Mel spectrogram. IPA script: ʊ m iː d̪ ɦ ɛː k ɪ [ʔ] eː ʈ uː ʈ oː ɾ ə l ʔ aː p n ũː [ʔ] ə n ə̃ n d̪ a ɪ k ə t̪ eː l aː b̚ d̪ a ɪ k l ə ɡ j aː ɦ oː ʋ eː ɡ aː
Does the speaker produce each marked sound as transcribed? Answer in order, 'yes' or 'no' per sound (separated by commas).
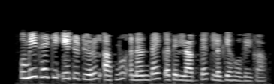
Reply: yes, yes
